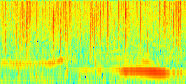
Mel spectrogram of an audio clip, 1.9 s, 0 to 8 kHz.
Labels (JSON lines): {"label": "biophony", "recorder": "SoundTrap 300"}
